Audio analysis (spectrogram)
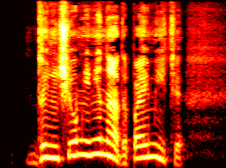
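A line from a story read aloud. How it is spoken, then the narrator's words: Anguished exclamation. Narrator (Russian): с тоской воскликнула Самсуд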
